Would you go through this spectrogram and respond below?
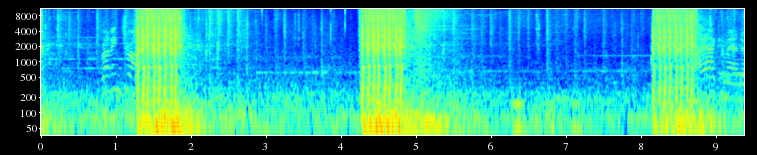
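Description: Squad gunfire in the strategy game Long War, three separate loud bursts of rapid automatic fire a couple of seconds apart, each followed by quieter game ambience and voice lines.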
